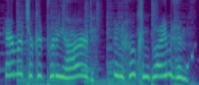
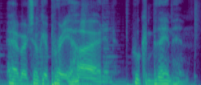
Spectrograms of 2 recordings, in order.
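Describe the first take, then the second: First: It is said in a lighter, easier voice. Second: It is said in a deep smoker voice.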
